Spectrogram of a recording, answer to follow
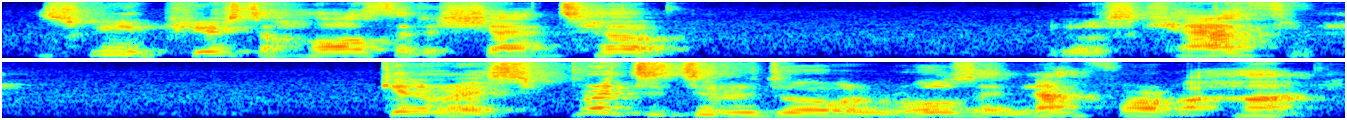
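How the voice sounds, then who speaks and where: This is a narrator performing a visual novel as a dramatic reading. The delivery is theatrical and suspenseful, with lively swings in pitch. There is clear noise in the recording. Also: normal speed. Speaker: video game playthrough narrator.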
